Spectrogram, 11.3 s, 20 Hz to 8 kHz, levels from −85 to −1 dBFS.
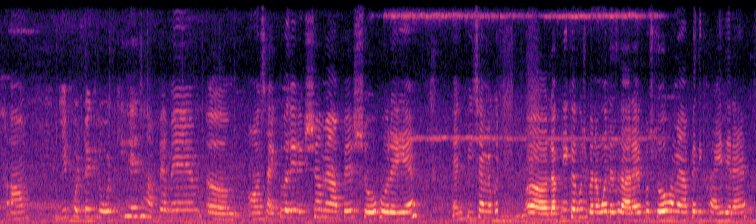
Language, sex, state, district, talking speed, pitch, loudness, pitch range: Hindi, female, Bihar, Jamui, 235 wpm, 250 Hz, -19 LUFS, 225-290 Hz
